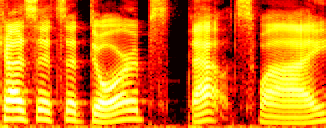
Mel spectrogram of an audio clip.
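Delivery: put-on high, loud small girl's voice. Speaker voicing both sides of a dialogue without Tara: little girl voice. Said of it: "I can't do little girl voices".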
